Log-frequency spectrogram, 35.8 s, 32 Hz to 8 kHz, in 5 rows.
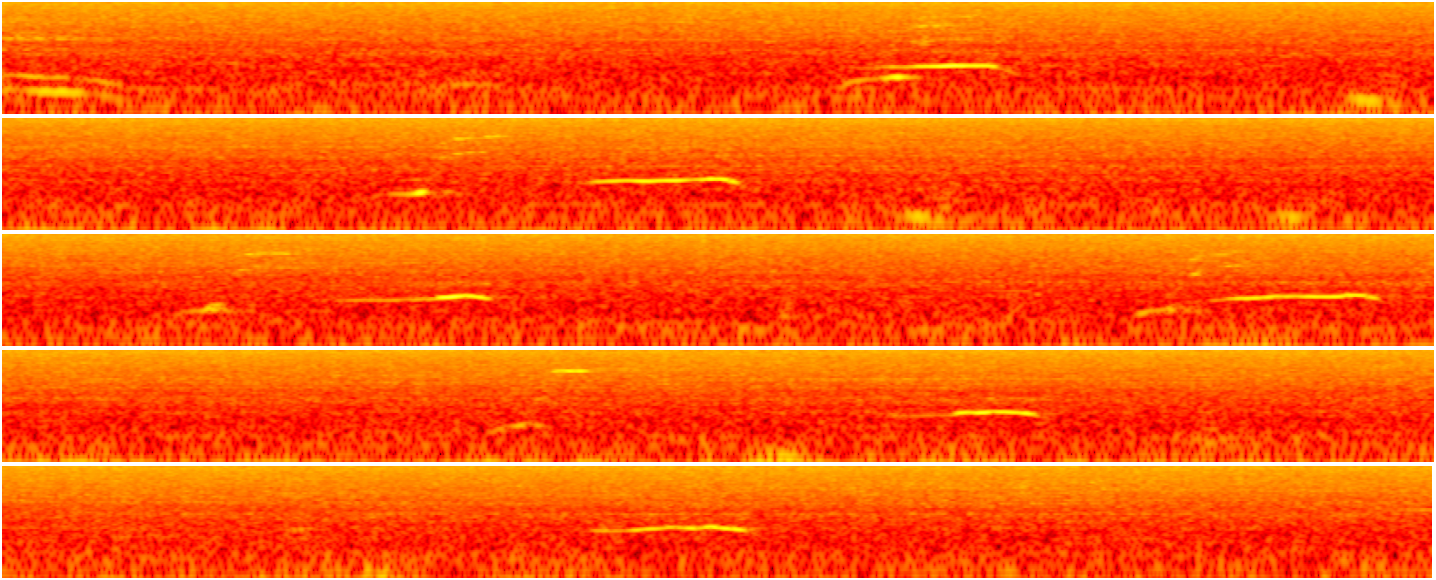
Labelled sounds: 4.5	4.8	humpback whale, 2.2 to 2.6 kHz
15.5	15.9	humpback whale, 1.4 to 3.2 kHz
24.2	24.5	humpback whale, 2.6 to 2.8 kHz

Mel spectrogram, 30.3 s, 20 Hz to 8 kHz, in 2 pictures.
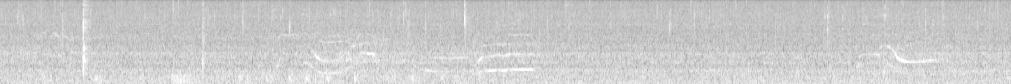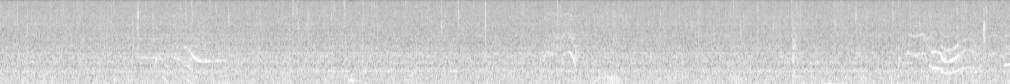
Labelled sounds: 4.2	5.7	killer whale, Bigg's (transient), 0.81 to 2.3 kHz
6.7	8.0	killer whale, Bigg's (transient), 0.91 to 2.3 kHz
12.9	14.1	killer whale, Bigg's (transient), 0.78 to 1.6 kHz
17.2	17.6	killer whale, Bigg's (transient), 0.78 to 1.0 kHz
17.9	18.4	killer whale, Bigg's (transient), 0.78 to 1.5 kHz
28.7	29.6	killer whale, Bigg's (transient), 0.78 to 2.3 kHz

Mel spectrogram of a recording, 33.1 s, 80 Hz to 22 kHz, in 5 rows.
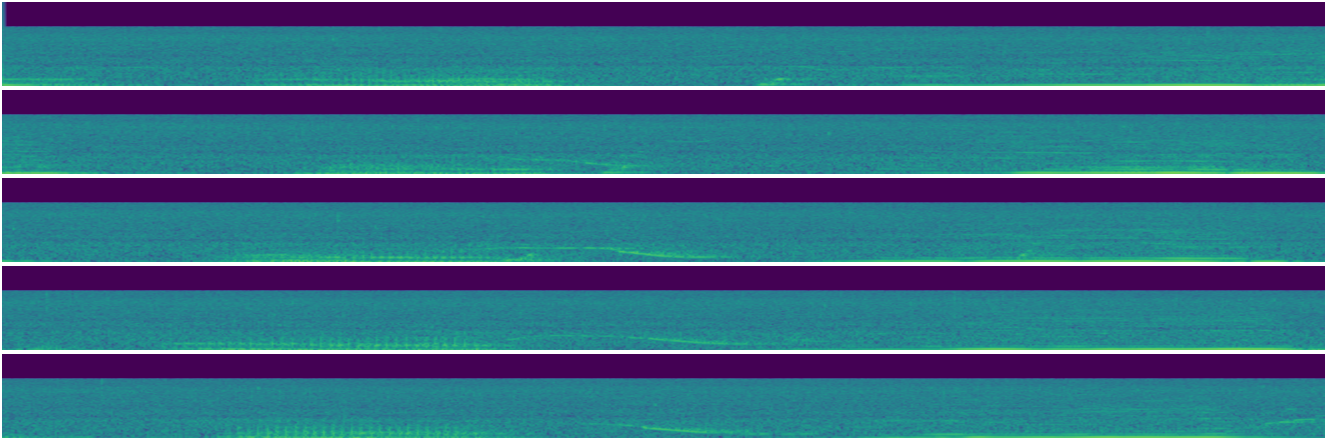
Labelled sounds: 5.8	6.5	humpback whale, 1.5 to 2.2 kHz
9.9	10.2	humpback whale, 2.1 to 2.3 kHz
11.7	12.1	humpback whale, 1.1 to 1.2 kHz
18.4	18.8	humpback whale, 1.9 to 2.3 kHz
25.1	25.5	humpback whale, 2.0 to 2.2 kHz
32.8	33.0	humpback whale, 0.78 to 1.0 kHz

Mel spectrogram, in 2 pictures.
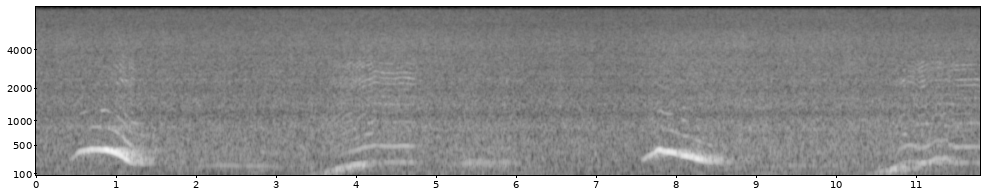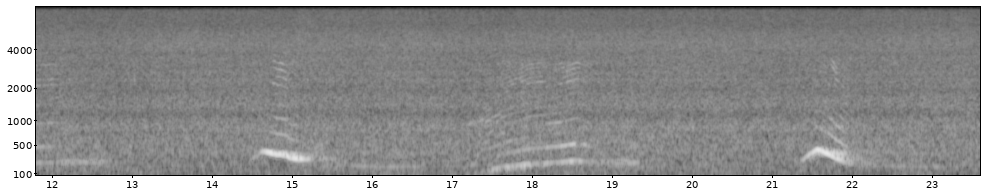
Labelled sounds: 4.2	4.7	humpback whale, 2.4 to 2.8 kHz
11.4	11.8	humpback whale, 2.1 to 3.1 kHz
14.7	15.0	humpback whale, 2.0 to 2.2 kHz
17.3	17.7	humpback whale, 0.94 to 1.2 kHz

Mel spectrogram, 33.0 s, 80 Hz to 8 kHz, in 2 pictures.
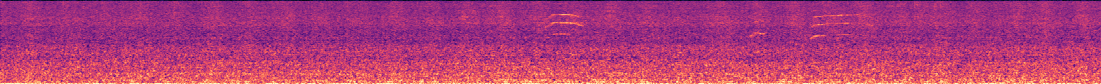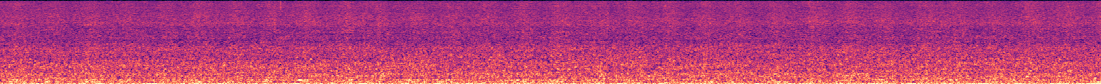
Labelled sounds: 8.1	8.8	killer whale, southern resident, K pod, call S16, 1.7 to 5.0 kHz
11.2	11.6	killer whale, southern resident, 0.91 to 4.1 kHz

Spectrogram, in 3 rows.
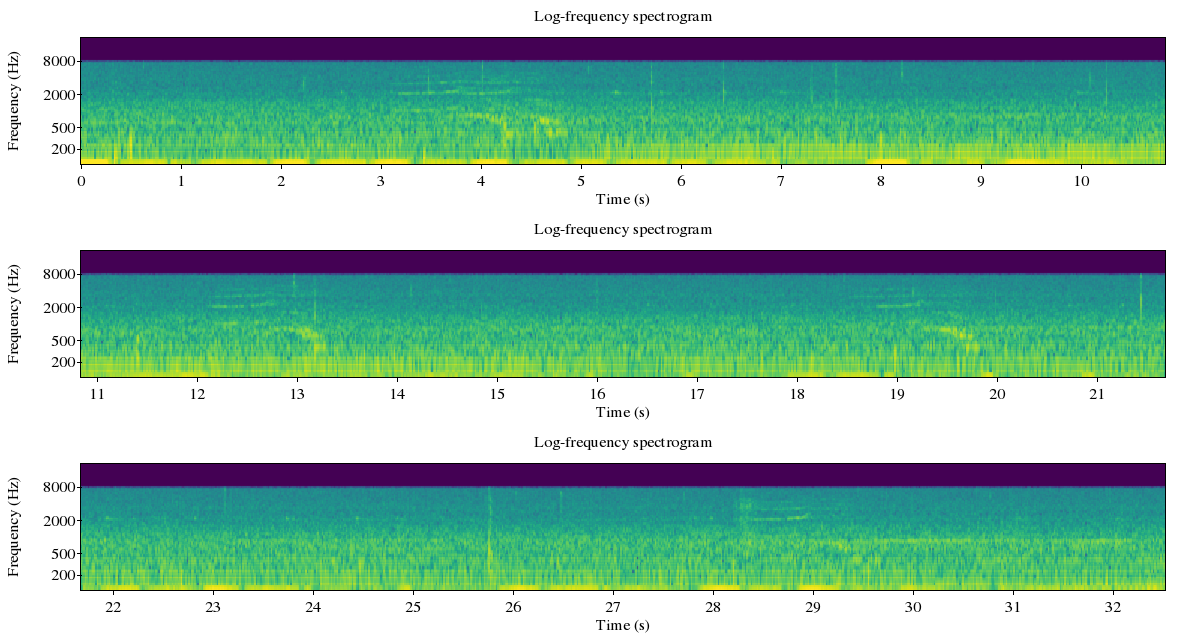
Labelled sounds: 3.0	4.9	killer whale, southern resident, J pod, call S01, 0.04 to 7.1 kHz
12.1	13.3	killer whale, southern resident, J pod, call S01, 0.17 to 6.6 kHz
18.5	19.9	killer whale, southern resident, J pod, call S01, 0.12 to 6.9 kHz
28.3	29.5	killer whale, southern resident, J pod, call S01, 0.17 to 5.0 kHz

